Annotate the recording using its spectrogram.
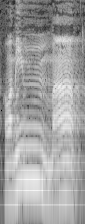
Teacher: واو زبر وا، میم، میم زر میم، یہاں غنہ کریں گے، میم کے اوپر تشدید ہے. و میم، میم الف زبر ما، و میم ما.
